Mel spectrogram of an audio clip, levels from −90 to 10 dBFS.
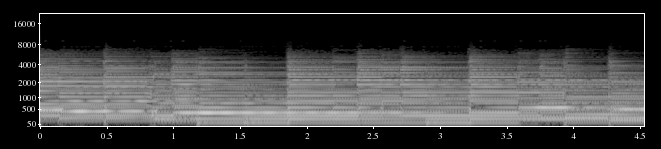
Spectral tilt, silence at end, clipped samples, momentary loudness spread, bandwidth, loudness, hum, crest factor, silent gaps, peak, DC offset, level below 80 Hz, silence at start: -7 dB/octave; 0 s; under 0.1%; 4 LU; 6.8 kHz; -19 LUFS; none; 12 dB; none; -6 dBFS; under 0.1%; -54 dBFS; 0 s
